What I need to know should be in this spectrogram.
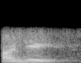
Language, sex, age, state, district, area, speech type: Sindhi, male, 60+, Delhi, South Delhi, urban, conversation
